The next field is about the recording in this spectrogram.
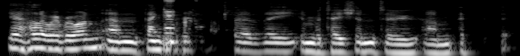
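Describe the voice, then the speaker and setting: Man, panelist, monotone, muffled lo-fi audio, faint background hiss. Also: medium pitch. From New Zealand. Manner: measured, frequent ums. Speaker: panelist, luxury trains executive. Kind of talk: online panel introduction. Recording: dull lo-fi line with faint hiss.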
